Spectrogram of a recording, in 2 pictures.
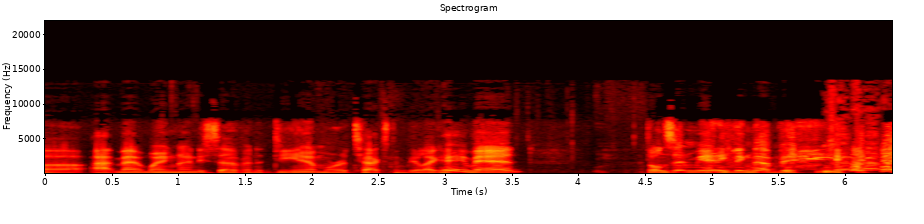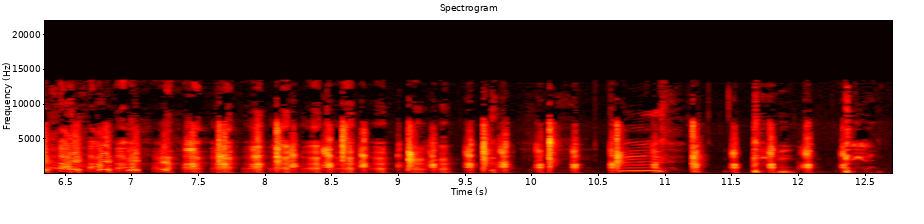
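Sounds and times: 
speech: 0:00.0 - 0:08.6
laughter: 0:05.5 - 0:12.5
person coughing harshly: 0:10.6 - 0:12.6.

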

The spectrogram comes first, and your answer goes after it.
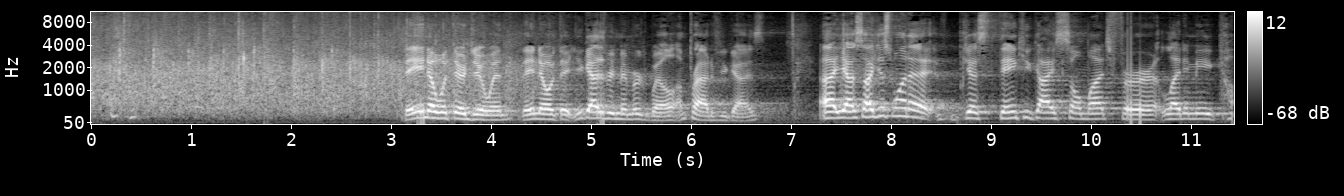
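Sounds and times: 
audience applause: 0:00.0 - 0:04.8
speech: 0:03.2 - 0:11.4.

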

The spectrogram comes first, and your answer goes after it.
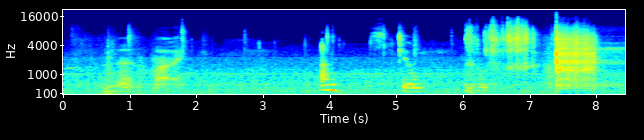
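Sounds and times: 
speech: 0:03.9 - 0:04.3, 0:05.1 - 0:06.6
dice being gathered and rolled: 0:06.0 - 0:08.1.

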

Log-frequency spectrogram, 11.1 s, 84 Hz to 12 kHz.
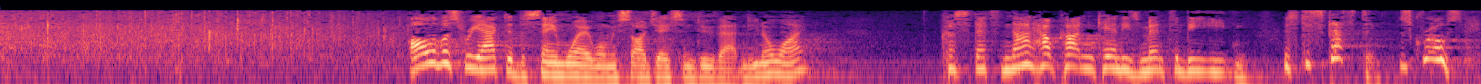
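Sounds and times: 
audience applause: 0:00.0 - 0:03.3
speech: 0:03.1 - 0:06.2, 0:07.1 - 0:11.1.

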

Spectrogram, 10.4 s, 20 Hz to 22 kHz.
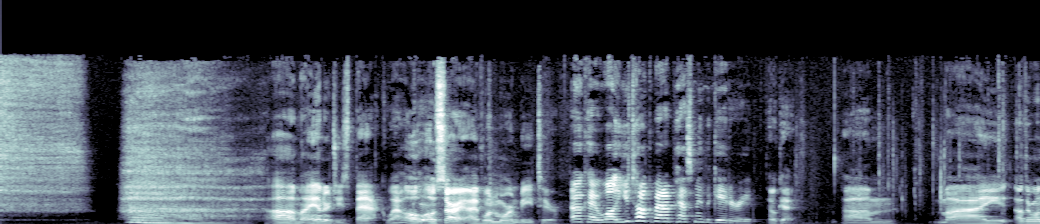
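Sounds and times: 
deep breath with exhaling sigh: 0:00.0 - 0:02.8
speech: 0:02.7 - 0:10.4.

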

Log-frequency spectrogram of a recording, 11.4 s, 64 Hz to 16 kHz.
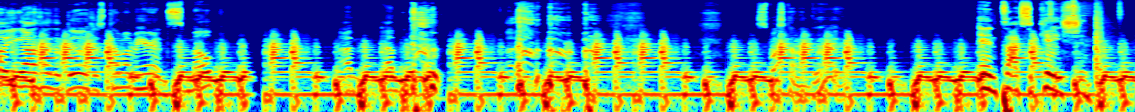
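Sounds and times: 
speech: 0:00.1 - 0:09.0, 0:09.8 - 0:11.3
person coughing: 0:04.0 - 0:06.6.

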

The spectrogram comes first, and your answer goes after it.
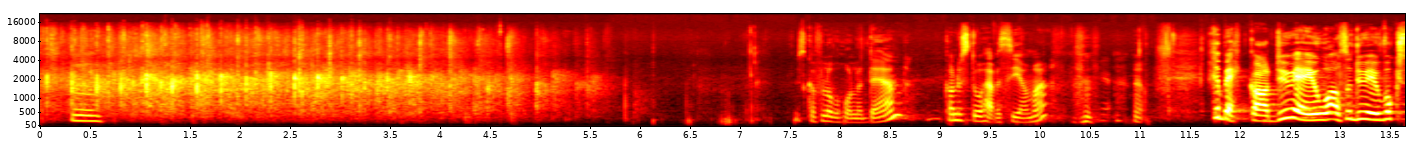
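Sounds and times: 
audience applause: 0:00.0 - 0:05.7
speech: 0:00.3 - 0:00.8, 0:07.7 - 0:13.6.

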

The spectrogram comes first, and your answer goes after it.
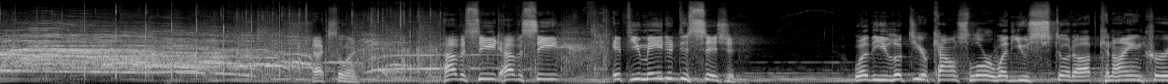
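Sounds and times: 
large church audience cheering and roaring: 0:00.0 - 0:06.0
speech: 0:03.1 - 0:07.6, 0:08.5 - 0:11.6.

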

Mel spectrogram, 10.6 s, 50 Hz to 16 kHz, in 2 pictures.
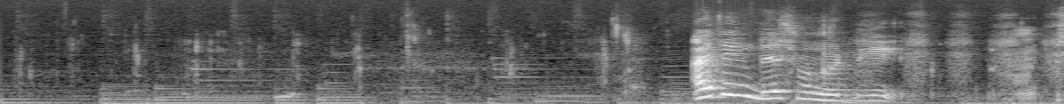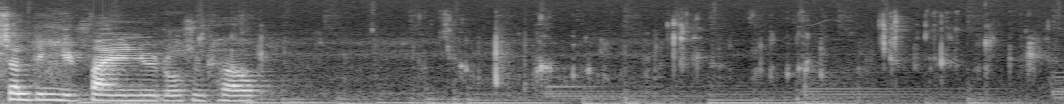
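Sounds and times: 
low steady tonal background: 0:00.0 - 0:10.6
wet chewing of food with soft crunches: 0:00.0 - 0:10.6
speech: 0:03.5 - 0:04.7, 0:05.3 - 0:06.8.

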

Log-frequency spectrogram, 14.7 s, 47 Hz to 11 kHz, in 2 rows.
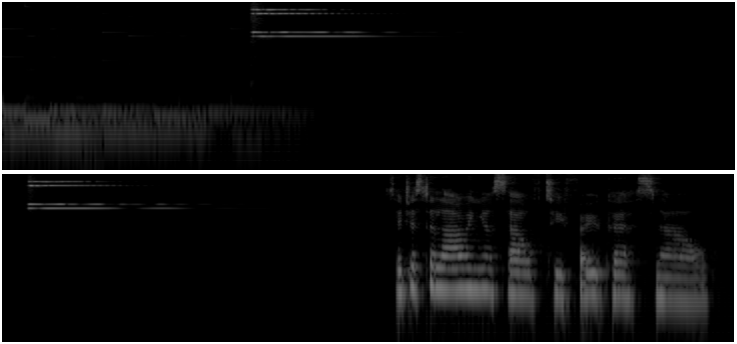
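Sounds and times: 
meditation chimes ringing: 0:00.0 - 0:04.8, 0:07.6 - 0:09.8
speech: 0:11.2 - 0:14.5.

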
